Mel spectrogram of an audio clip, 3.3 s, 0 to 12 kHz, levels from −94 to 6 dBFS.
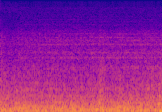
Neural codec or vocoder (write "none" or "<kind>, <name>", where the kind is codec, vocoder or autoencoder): none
